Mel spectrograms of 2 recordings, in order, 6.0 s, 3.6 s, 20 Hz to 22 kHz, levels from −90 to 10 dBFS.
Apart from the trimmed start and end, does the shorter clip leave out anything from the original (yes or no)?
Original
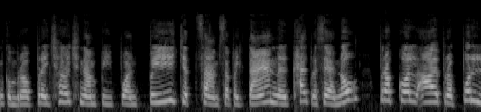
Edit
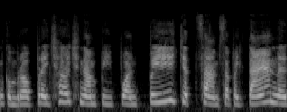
no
